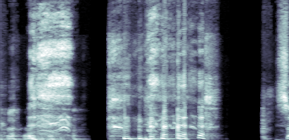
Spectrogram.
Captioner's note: laughs; laughter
